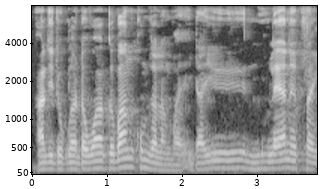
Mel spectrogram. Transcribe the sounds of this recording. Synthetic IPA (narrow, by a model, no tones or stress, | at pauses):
a̰didɔɡladawaɡɯbaŋkʰɔmzalaŋba̰jḭdajɯnɯlajanɯpʰɾaj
